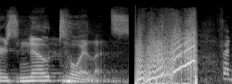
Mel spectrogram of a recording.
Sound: record scratch

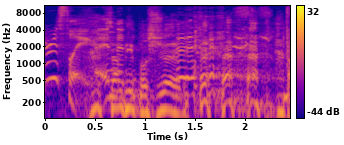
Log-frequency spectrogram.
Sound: laughter

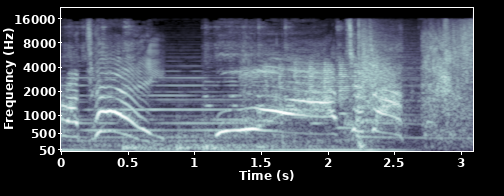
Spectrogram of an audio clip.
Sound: screaming

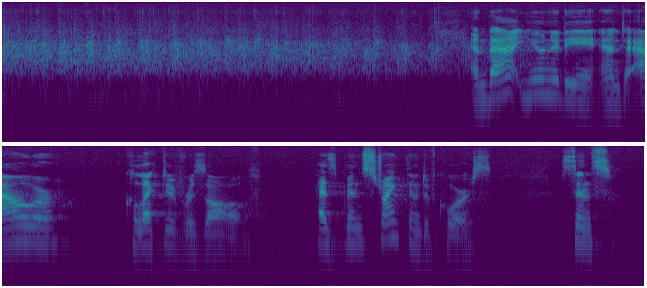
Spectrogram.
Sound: applause

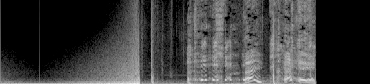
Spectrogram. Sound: kid laughter

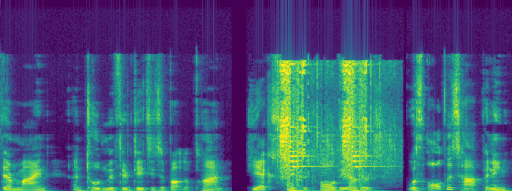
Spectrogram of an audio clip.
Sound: slashing sounds

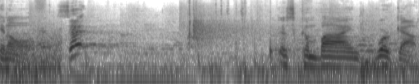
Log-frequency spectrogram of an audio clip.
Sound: gun sounds

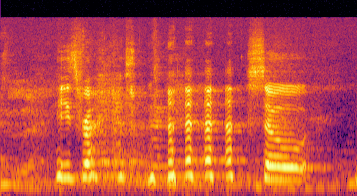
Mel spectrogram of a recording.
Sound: laughs

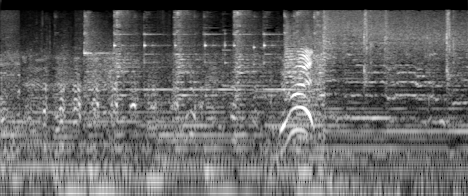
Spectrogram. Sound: people laughing; chill electronic music playing

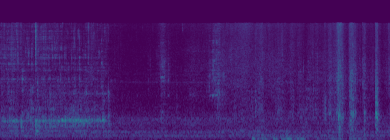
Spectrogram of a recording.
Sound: drain sucking sounds

